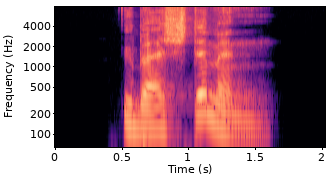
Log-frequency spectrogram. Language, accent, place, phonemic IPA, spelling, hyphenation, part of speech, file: German, Germany, Berlin, /ˌyːbɐˈʃtɪmən/, überstimmen, über‧stim‧men, verb, De-überstimmen.ogg
- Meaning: 1. to overrule 2. to outvote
